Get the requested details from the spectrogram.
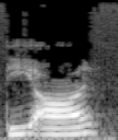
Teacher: main stress on first syllable and third syllable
